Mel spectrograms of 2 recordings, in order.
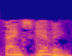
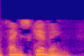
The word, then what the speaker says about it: Thanksgiving: you know that no i say thanksgiving i put the i'd go thanksgiving i put the emphasis on give you put it on thanks and i was uh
